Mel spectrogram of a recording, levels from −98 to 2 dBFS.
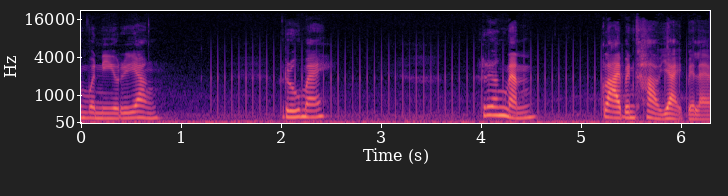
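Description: From the start, the speech has a swirly, hollow, smeared quality with softened consonant attacks, more than a single 128 kbit/s MP3 would leave. That points to generation loss, likely from being re-encoded around four times, each pass piling fresh quantisation noise onto the last. Content still reaches 20.1 kHz.

At 1.31 s a train of clicks begins and runs to 6.28 s: evenly spaced ticks at about 14.1 per second, roughly seventy of them, peaking a few dB above the speech and audible in the gaps too. Steady interference from nearby equipment is the likely source.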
